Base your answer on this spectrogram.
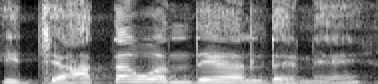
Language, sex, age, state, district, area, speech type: Kannada, female, 45-60, Karnataka, Koppal, rural, spontaneous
